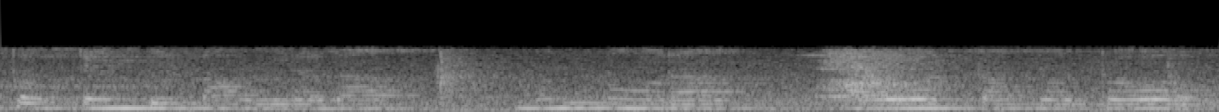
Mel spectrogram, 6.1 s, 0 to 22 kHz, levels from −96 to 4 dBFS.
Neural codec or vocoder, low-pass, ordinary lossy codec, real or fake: none; 3.6 kHz; Opus, 16 kbps; real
